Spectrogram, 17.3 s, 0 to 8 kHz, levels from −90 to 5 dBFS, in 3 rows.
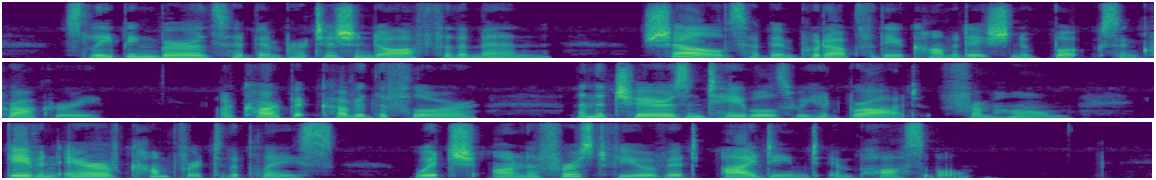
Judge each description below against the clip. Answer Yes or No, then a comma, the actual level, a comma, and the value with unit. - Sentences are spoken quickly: No, average, 185 wpm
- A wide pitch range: No, average, 4.5 semitones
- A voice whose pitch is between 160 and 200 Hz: Yes, medium, 185 Hz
